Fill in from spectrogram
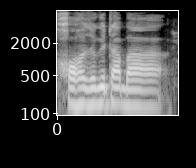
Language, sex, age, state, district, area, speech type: Assamese, male, 45-60, Assam, Golaghat, urban, spontaneous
